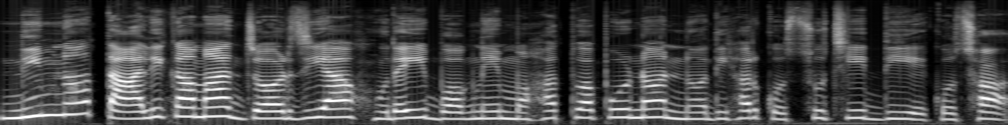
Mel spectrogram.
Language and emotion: Nepali, neutral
